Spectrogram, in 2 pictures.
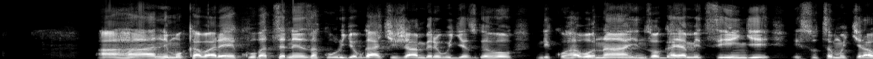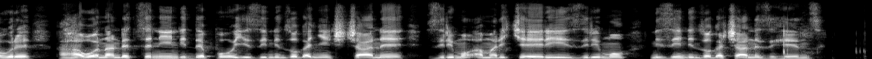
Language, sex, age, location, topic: Kinyarwanda, male, 25-35, Musanze, finance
